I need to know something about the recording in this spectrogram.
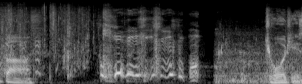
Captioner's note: giggling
